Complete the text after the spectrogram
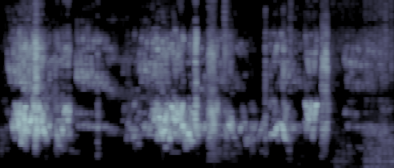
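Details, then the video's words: Pet budgerigars chirping: busy warbling chatter of scratchy chirps and squeaks in bursts, then a low thump near the end. "Budgies Chirping sound"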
